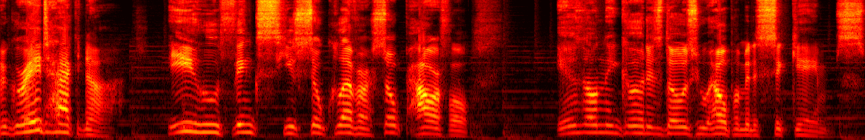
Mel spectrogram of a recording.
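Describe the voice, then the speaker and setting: A man puts on a raspy character voice at a fairly high pitch, speaking at a moderate pace with lively intonation over faint background music. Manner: defiant, bitter.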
